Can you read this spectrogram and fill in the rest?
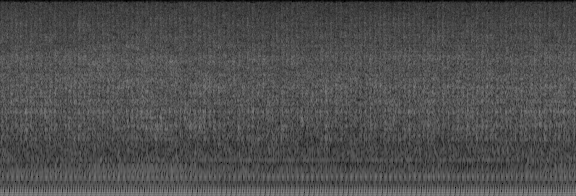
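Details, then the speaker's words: Freshly rebuilt supercharged Integra engine on first cold start after reinstall, exhaust not fitted: loud open-exhaust idle with steady even pulse, no ticking or knocking; healthy. "it's running I don't hear any knocking I don't hear any knocking it's loud but I didn't hear any knocking from the engine"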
